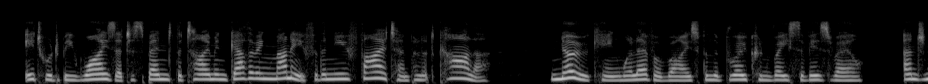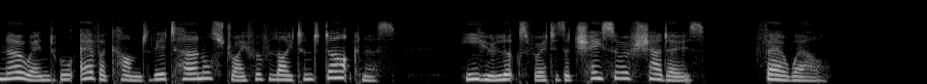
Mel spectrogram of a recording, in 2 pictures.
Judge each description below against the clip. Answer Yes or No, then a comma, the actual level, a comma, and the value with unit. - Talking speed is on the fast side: No, average, 175 wpm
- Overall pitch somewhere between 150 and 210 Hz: No, high, 220 Hz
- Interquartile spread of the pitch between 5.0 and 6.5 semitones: No, average, 3.9 semitones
